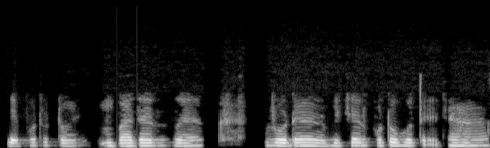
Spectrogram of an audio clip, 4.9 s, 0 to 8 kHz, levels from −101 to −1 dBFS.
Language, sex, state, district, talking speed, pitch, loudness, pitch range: Bengali, male, West Bengal, Jhargram, 110 wpm, 155 Hz, -20 LUFS, 150-160 Hz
